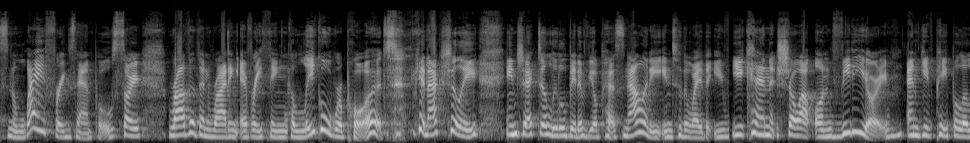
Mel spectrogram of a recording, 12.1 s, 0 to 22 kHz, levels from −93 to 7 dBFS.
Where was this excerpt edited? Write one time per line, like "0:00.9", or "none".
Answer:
0:03.6
0:05.1
0:09.1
